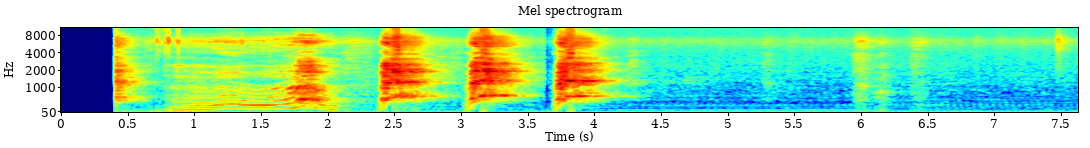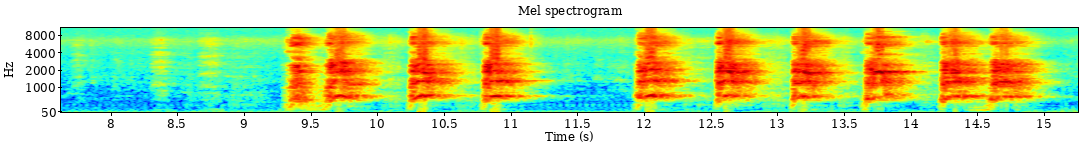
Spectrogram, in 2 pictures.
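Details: Dog opening with a rising, wavering whine-like vocalization, then loud, sharp barks in two bursts, roughly one every half second to second, with a quiet gap between runs; no other sounds stand out.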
